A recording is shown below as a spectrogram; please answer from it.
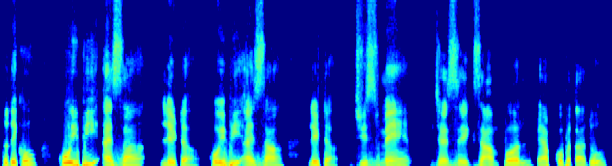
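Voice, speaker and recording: A male teacher runs an exam-focused grammar lesson, his pitch rising and falling a lot as he drills each point over and over. He keeps asking questions and answering them himself, and slips English phrases into his explanations. The sound is dry and close, with no room echo. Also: sing-song, slow.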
